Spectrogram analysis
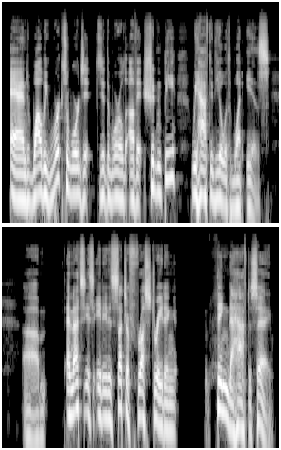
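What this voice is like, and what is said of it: Hoarse, sick-sounding voice. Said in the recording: “now I have a frog in my throat. ... We're both sick.”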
